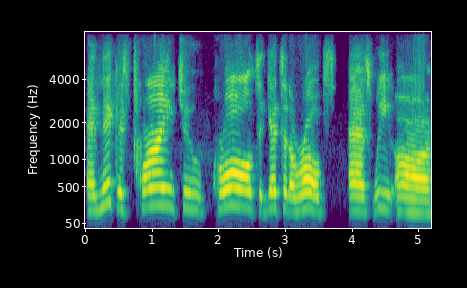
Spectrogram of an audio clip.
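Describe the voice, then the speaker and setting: A man's high voice with a slight New York accent, ordinary pitch variation and a very slow pace. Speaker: wrestling show host. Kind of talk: casual chat; live watch-along commentary. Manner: animated.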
